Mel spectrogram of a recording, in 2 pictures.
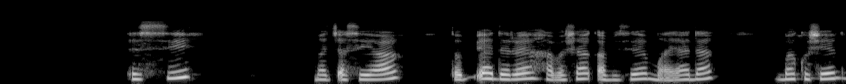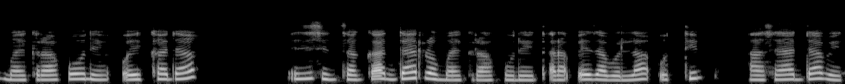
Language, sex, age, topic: Gamo, female, 18-24, government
